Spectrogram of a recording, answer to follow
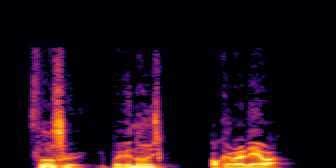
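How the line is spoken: Wolf growling. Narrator (Russian): прорычал волк

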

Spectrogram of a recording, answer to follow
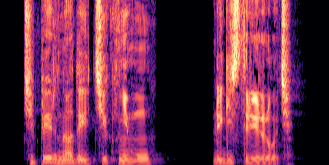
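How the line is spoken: Sighing. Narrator (Russian): вздохнула она

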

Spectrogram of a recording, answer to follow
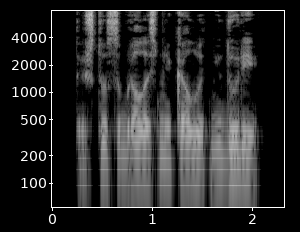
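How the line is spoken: Quiet. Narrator (Russian): Так же тихо сказал я

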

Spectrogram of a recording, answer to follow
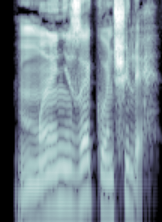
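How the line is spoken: Sudden cold statement. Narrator (Russian): вдруг холодно сказал он, и в глазах его снова полыхнул огонь злости

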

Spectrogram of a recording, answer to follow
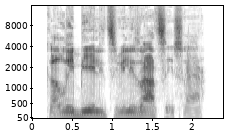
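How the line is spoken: Grumbling. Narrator (Russian): проворчал Челленджер

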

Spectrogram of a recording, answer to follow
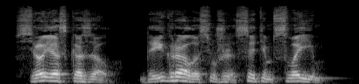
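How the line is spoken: Snorting, grimacing finish. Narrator (Russian): Рейдер фыркнул в усы и, скривившись, докончил

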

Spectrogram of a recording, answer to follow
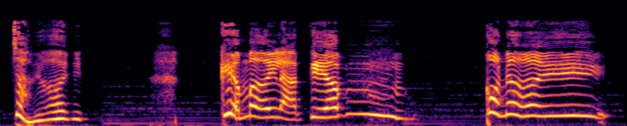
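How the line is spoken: Shrieking wail. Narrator (Vietnamese): Bà rú lên một tiếng

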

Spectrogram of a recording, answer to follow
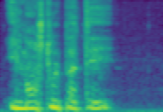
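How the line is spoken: Innkeeper exclaiming. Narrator (French): s'écria l'aubergiste

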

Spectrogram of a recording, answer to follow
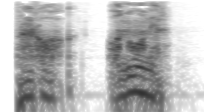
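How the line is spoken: Whisper. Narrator (Russian): прошептал механик

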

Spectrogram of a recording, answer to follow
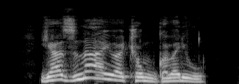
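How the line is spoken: Barking. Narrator (Russian): рявкнул Кан

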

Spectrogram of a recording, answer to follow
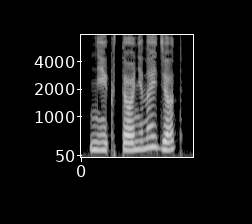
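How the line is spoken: Breathy exhale. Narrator (Russian): Макс выдохнул

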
